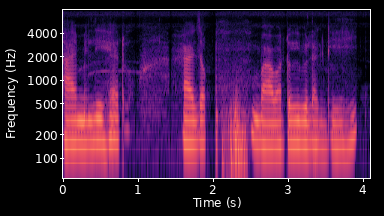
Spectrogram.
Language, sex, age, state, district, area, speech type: Assamese, female, 45-60, Assam, Lakhimpur, rural, spontaneous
